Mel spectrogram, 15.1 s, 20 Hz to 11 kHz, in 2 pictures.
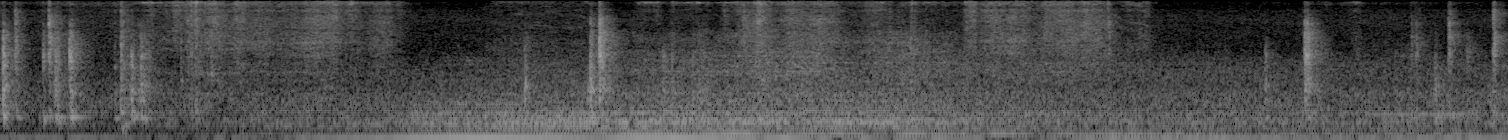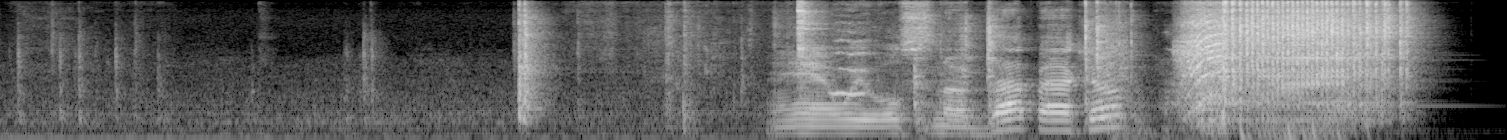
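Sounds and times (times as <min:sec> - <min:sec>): metal nuts clicking: 0:11.4 - 0:14.7.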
